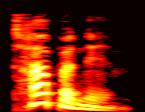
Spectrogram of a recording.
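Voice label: "toponym", British English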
